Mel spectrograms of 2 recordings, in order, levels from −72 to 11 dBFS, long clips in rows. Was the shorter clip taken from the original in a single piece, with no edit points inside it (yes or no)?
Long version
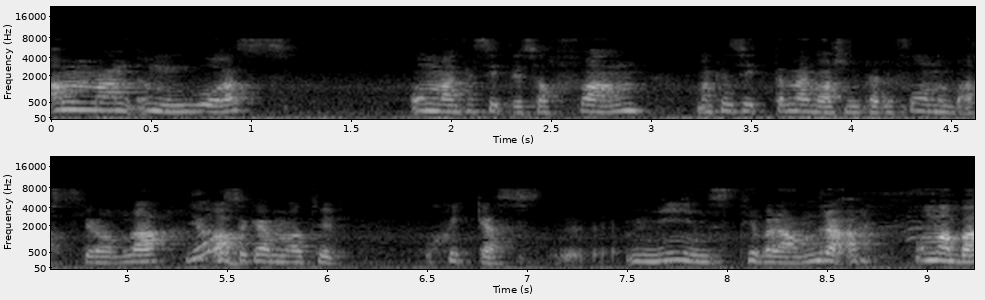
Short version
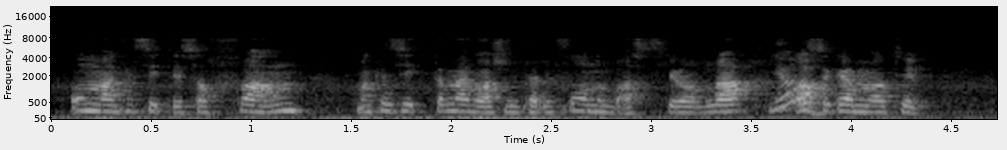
yes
